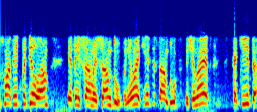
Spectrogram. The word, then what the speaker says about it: Санду: Ну, то есть вы хотите сказать, что, смотрите, мы должны, если Санду или Санду, я так и не понял, потому что слушатель сказал, что на последний слог ударение правильно, а сам называет ее на первый.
